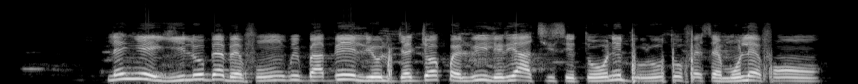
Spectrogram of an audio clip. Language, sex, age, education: Yoruba, female, 15-29, tertiary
